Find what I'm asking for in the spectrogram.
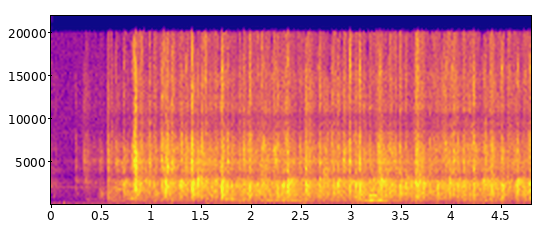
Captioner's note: attendees applauding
